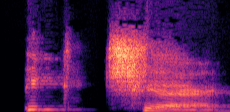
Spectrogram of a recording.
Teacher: Esse T do picture tem um som de tch, tch.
